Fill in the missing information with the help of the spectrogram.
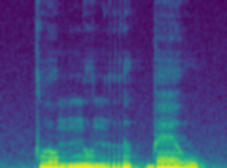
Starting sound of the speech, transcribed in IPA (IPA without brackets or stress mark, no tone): k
